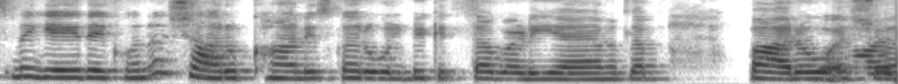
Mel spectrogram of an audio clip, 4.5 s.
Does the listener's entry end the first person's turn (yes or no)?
no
